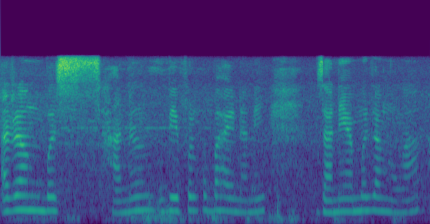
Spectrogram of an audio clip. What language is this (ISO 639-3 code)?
brx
